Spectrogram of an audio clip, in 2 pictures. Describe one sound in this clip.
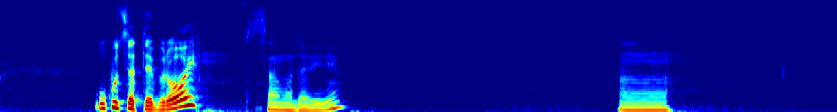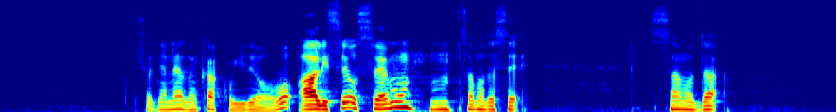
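A man speaks calmly and close into a microphone, with pauses.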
